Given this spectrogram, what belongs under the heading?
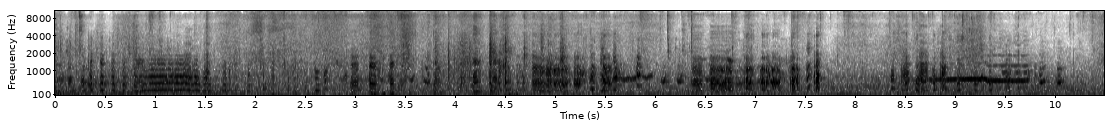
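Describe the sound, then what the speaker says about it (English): Chickens cluck and squawk close by in a farmyard during cold Alaskan days, with busy overlapping calls, occasional louder squawks and a rooster-like note, continuing steadily without talk. "I'm going to go and give this to my chickens and see what they think about it."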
